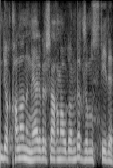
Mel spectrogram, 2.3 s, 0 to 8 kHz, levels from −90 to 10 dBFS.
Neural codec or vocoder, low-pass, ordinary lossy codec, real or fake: codec, 16 kHz, 2 kbps, X-Codec, HuBERT features, trained on balanced general audio; none; none; fake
